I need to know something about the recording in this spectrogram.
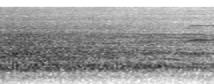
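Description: A large crowd cheering and shouting together, a loud, steady mass of many voices.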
